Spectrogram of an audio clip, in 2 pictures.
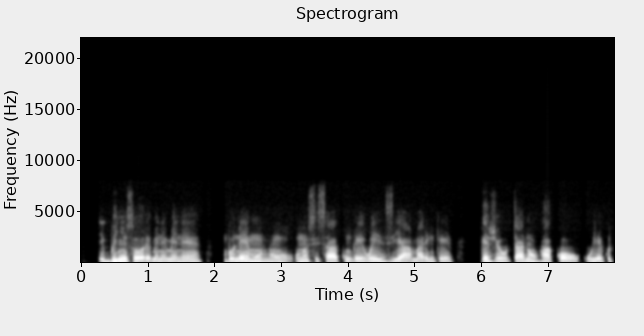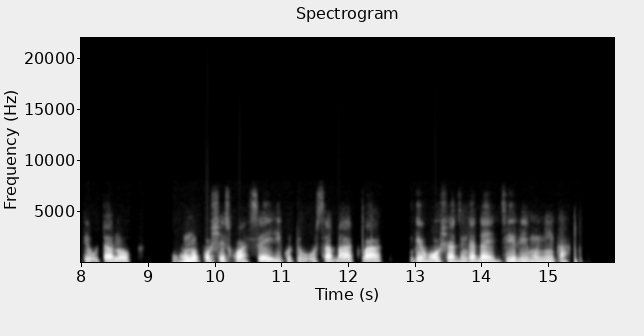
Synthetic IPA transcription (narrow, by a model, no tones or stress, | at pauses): iɡʱiɲiso̞ɾe̞menemene | mbune̞mun̤uṵno̞sisakuŋɡe̞weizijamaɾiŋɡe̞ | ŋɡe̞ʐe̞utano̞ɦwako̞uje̞kutiṵtano̞ | ɦuno̞ko̞ʃe̞swase̞ikutḭṵsaɓatwa | ŋɡe̞ɦo̞ʃad͡ziŋɡaɗaid͡zirimuɲiːka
